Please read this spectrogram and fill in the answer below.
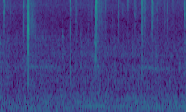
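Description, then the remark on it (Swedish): A handful of sharp, irregular clicks, like teeth chattering, sound quietly over a low, rumbling background, with no one speaking. “Och det där klickljudet. Det låter som tänder.”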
